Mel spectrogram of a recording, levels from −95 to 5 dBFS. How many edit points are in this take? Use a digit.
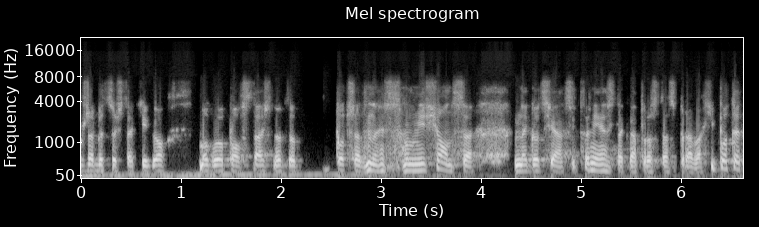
0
